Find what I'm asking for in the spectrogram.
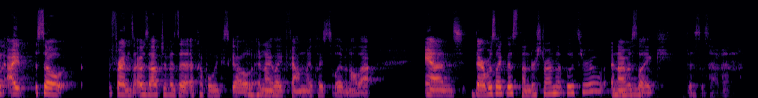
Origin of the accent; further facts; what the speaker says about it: New York, United States; now in Salt Lake City, United States; Yeah, so I grew up in New York State, and I will still claim that for the rest of forever, that I am from New York. So I've lived in the Salt Lake City area for like 14 years.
